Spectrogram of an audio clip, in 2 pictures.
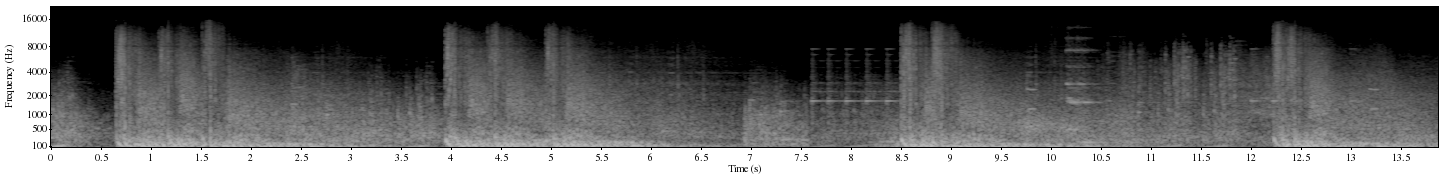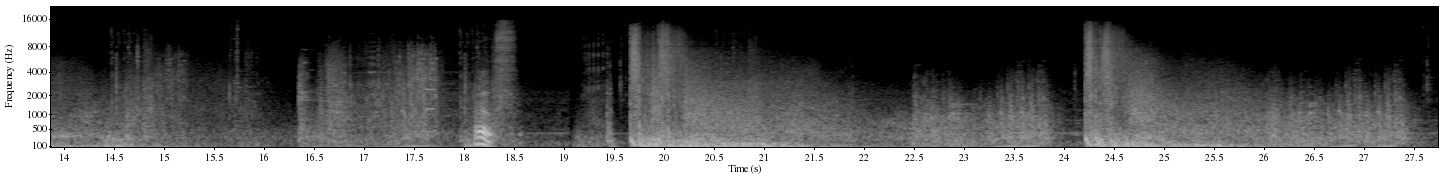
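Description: Heavy naval guns fire in booming salvos with long rumbling echoes.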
